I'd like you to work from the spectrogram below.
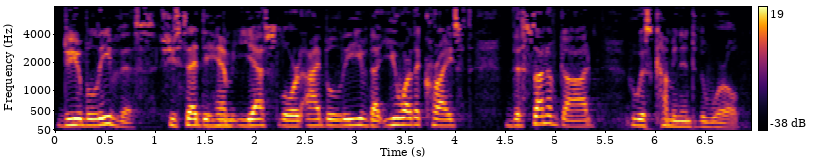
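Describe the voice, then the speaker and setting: A man preaching a sermon, reading scripture aloud slowly and then explaining it in plain, conversational talk. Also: mid-range voice, fairly even intonation. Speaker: pastor.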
